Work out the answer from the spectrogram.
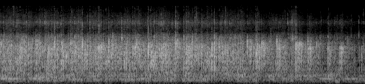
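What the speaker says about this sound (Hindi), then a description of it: "इनको बड़ी तालियों से इनका स्वागत कीजिए" Steady applause from a crowd, a dense wash of clapping that holds level throughout.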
